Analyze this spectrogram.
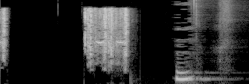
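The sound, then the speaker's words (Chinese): A mobile phone camera shutter fires, giving sharp, noisy bursts separated by silence. A brief tonal sound follows at the end. “好像是拍照的声音。儿子蹲在地上捡蒜瓣，怎么还用手机拍照啊？”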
